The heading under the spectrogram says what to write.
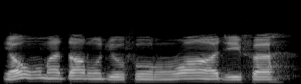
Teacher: یہاں پر تا کا ساؤنڈ وقف کی صورت میں ہا میں چینج کریں گے، ٹھیک ہے. اگر وقف کریں گے تو اس کا ساؤنڈ ہا میں چینج کریں گے، ٹھیک ہے.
